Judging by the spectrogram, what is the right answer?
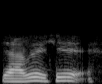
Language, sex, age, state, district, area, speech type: Bodo, male, 18-30, Assam, Kokrajhar, urban, conversation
